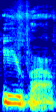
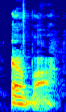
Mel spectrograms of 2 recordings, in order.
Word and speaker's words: Eva: I would pronounce it Eva, but she pronounces it Eva.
